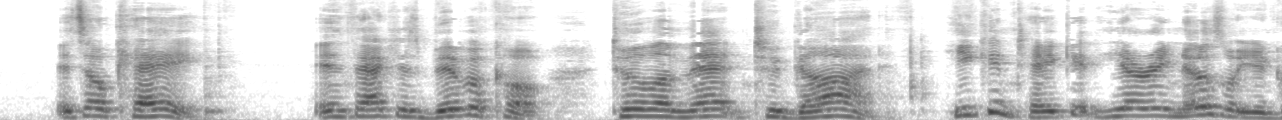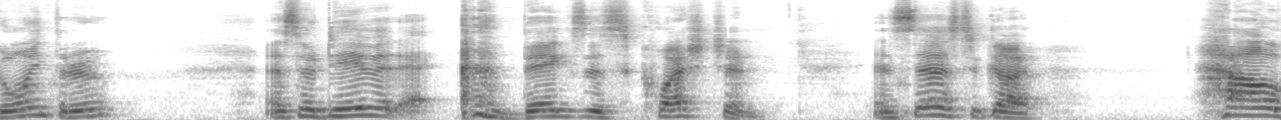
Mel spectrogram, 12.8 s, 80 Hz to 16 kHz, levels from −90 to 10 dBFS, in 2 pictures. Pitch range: 155-200 Hz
